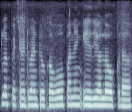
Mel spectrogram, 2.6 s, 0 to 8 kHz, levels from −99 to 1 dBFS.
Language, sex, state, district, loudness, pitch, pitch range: Telugu, female, Andhra Pradesh, Annamaya, -14 LUFS, 190 Hz, 185-200 Hz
